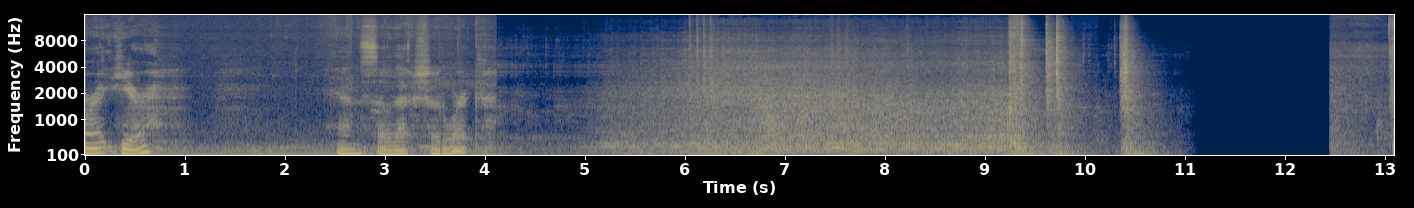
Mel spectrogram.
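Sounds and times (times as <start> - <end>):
trolley rolling on steel track: 1.8 - 10.2.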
